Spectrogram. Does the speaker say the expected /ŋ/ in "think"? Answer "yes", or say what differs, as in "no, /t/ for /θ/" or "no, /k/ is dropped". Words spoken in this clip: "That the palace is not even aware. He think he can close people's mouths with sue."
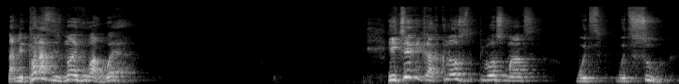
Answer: no, /ŋ/ is dropped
